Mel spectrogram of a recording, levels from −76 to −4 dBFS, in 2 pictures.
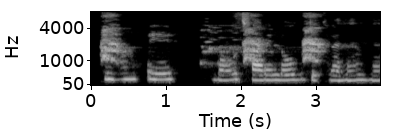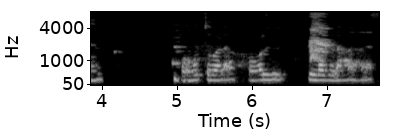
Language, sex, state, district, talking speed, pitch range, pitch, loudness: Maithili, female, Bihar, Muzaffarpur, 110 wpm, 205-245 Hz, 215 Hz, -28 LUFS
